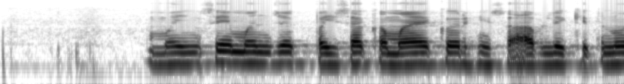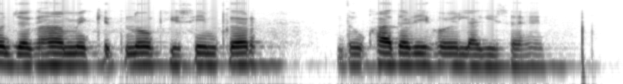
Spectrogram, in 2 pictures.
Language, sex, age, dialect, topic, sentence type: Chhattisgarhi, male, 18-24, Northern/Bhandar, banking, statement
